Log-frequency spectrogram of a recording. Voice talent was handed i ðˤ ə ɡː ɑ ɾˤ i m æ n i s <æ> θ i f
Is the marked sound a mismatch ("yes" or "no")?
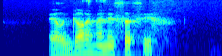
no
